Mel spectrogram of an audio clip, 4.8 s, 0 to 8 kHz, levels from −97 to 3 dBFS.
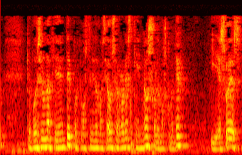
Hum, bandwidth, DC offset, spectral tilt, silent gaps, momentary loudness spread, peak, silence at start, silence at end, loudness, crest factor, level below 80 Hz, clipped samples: none; 6.2 kHz; under 0.1%; -6 dB/octave; none; 13 LU; -10 dBFS; 0 s; 0 s; -28 LUFS; 18 dB; -52 dBFS; under 0.1%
